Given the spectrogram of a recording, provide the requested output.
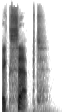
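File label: "except", US English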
